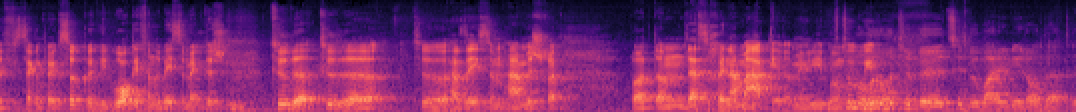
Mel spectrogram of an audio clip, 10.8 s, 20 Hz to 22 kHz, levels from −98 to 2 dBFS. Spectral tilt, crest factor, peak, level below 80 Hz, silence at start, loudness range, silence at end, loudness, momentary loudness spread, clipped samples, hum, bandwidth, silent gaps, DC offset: -3.5 dB/octave; 26 dB; 0 dBFS; -56 dBFS; 0 s; 2 LU; 0 s; -25 LUFS; 10 LU; under 0.1%; none; over 20 kHz; none; under 0.1%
